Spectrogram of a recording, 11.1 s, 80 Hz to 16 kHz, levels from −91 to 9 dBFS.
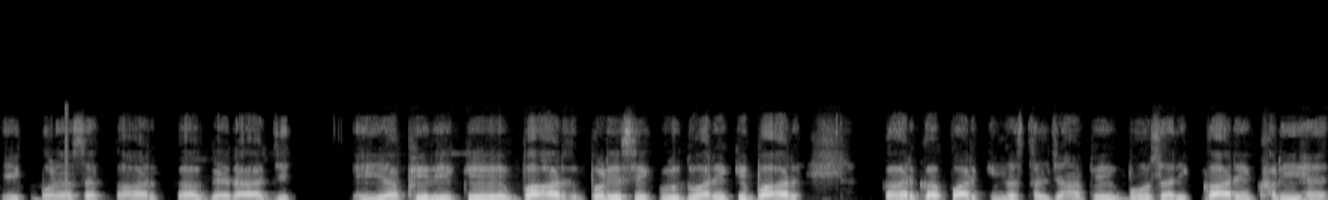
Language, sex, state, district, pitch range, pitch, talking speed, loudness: Hindi, male, Bihar, Gopalganj, 95-100 Hz, 95 Hz, 145 wpm, -20 LUFS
